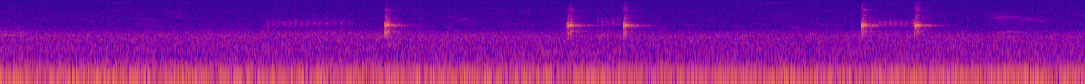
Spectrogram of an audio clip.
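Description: An Ndola reed frog gives sharp, high clicks, often in quick pairs, several seconds apart.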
